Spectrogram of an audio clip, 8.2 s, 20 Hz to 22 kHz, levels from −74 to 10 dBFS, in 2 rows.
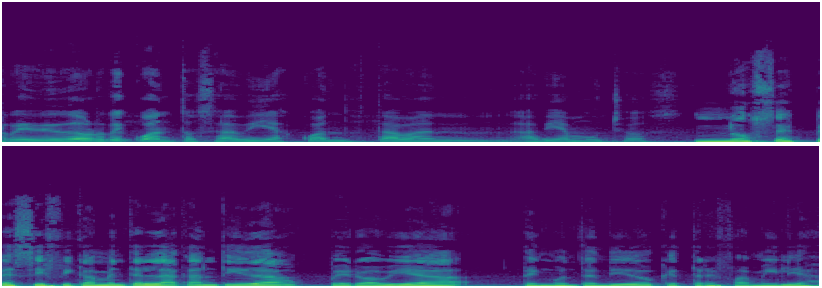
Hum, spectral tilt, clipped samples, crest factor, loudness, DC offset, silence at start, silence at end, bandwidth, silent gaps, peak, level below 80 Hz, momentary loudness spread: none; -8 dB/octave; under 0.1%; 14 dB; -17 LUFS; under 0.1%; 0 s; 0 s; 13 kHz; none; -2 dBFS; -38 dBFS; 18 LU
